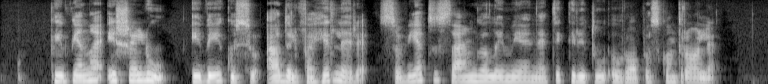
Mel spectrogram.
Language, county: Lithuanian, Telšiai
